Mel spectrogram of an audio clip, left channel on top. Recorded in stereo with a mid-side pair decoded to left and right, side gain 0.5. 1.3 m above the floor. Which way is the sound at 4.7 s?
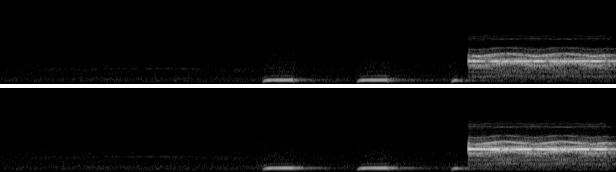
40° right.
